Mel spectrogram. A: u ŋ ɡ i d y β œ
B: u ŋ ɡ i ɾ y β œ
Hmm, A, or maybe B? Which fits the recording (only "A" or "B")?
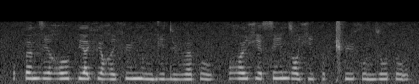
A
